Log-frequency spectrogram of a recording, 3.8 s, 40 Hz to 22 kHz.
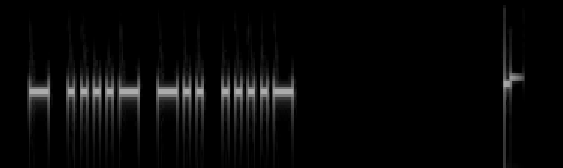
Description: Morse code, heard as a keyed tone, about 27 wpm, 700 Hz. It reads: T4D4
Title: Four Challenging Letter-Number Combinations 28wpm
